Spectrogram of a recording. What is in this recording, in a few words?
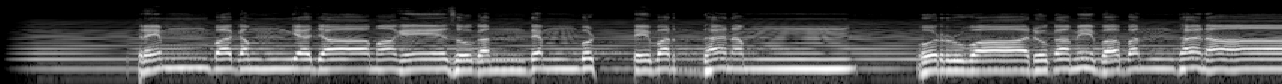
Mṛtyuṃjaya Mahā Mantra tryambakam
